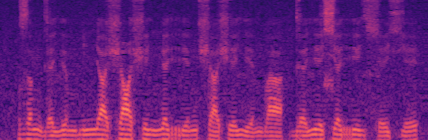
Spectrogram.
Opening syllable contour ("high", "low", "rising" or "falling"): high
